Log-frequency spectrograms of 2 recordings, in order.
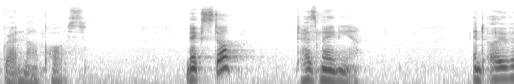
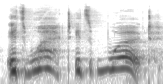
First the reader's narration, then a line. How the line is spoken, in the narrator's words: she cried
